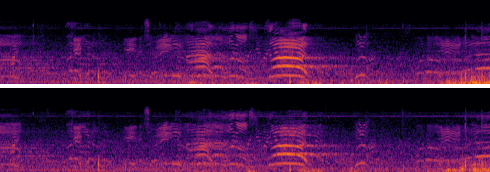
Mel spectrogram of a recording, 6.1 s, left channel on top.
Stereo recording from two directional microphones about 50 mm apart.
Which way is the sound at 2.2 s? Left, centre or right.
Centre.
